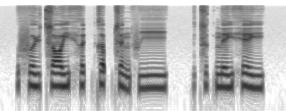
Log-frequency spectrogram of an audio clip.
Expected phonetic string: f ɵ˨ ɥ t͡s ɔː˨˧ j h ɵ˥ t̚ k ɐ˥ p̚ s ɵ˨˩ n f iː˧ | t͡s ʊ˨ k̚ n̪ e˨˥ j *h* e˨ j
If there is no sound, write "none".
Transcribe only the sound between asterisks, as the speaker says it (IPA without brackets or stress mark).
h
